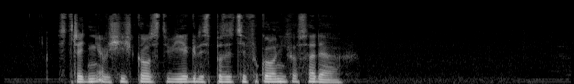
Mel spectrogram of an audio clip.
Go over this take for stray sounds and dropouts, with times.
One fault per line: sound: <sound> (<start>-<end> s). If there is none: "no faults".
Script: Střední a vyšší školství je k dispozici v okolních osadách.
no faults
